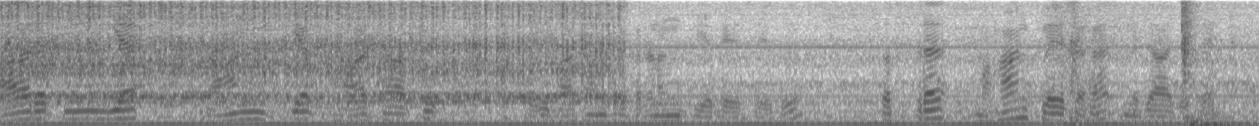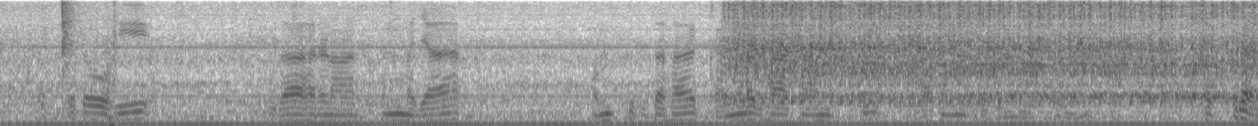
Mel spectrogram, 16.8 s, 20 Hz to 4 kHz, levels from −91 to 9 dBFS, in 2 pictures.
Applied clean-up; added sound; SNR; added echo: none; Camera; -5 dB; none.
